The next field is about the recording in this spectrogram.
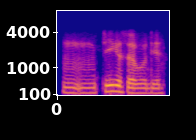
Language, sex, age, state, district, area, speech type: Assamese, male, 18-30, Assam, Charaideo, rural, conversation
